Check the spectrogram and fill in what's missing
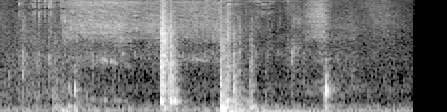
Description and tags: Chair Hydraulic down
The hydraulic from an office chair.
chair, hydraulic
